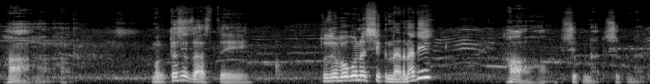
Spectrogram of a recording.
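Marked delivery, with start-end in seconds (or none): 5.1-6.4 low, soft, gentle murmur; calm him down kindly; tender coaxing. Real, not acted. Father soothing the child.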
